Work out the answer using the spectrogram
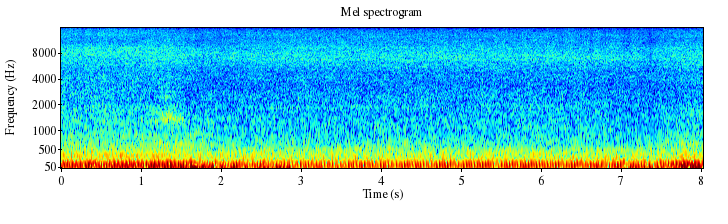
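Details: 2004 Dodge Neon SRT-4 starting after bad PCM connectors and wires were replaced and soldered: the engine catches and settles into a steady, even low rumble with no misses or knocks. Normal idle.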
